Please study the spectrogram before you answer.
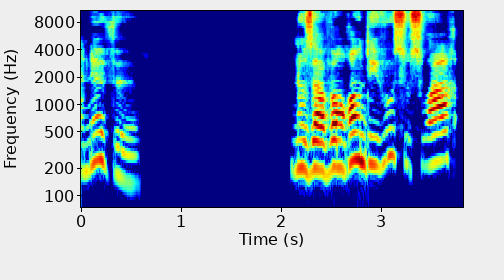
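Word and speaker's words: neuf heures: A 9 heures. Fijaos aquí, la letra F se pronuncia como V.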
